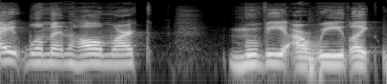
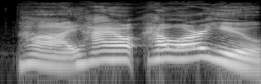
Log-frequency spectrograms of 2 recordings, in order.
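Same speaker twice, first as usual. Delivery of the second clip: tour guide voice like a doll; 2 semitones higher than usual. Imitating a woman's greeting once she drops her accent; tour guide Barbie voice. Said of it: "She literally sounds like tour guide Barbie".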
